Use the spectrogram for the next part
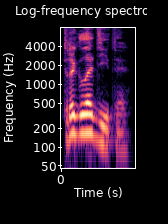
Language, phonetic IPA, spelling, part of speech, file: Russian, [trəɡɫɐˈdʲitɨ], троглодиты, noun, Ru-троглодиты.ogg
- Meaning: nominative plural of троглоди́т (troglodít)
